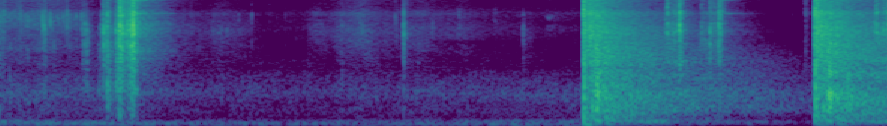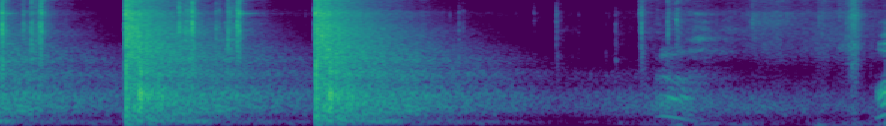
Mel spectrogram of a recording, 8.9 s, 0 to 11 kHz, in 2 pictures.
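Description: A Civet 12 shotgun fires at a shooting range: four loud, sharp blasts with echoing decay, spaced about a second apart, preceded by a fainter earlier report and followed by quieter handling sounds.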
